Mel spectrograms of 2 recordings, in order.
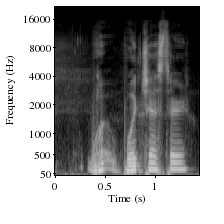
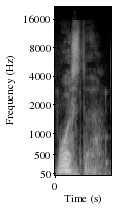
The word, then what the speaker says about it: Worcester: Woodchester? Worcester. Morons. It's Worcester.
